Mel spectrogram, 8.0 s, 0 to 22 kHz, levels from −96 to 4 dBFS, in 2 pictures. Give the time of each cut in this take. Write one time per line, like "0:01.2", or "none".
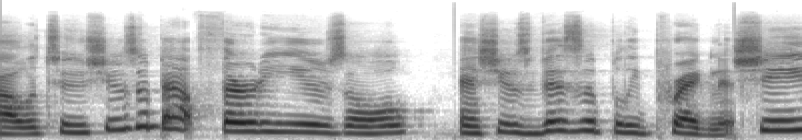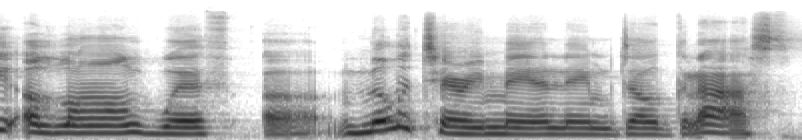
0:02.1
0:03.7

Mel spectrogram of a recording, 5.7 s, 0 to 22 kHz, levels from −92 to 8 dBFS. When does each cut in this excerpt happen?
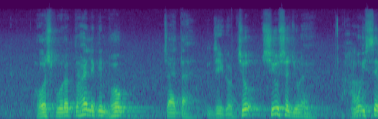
0:03.5

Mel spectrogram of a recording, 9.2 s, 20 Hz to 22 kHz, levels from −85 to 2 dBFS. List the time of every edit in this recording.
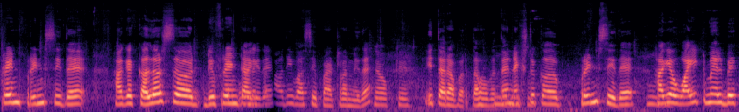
0:03.6

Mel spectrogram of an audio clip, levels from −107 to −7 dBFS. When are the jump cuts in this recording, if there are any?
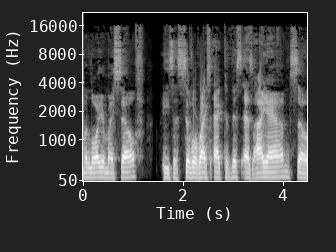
0:01.5

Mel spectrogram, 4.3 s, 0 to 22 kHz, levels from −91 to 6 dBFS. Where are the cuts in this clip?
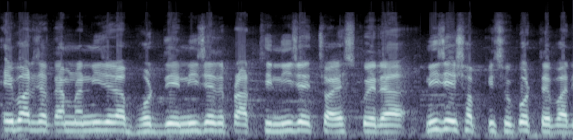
0:03.1

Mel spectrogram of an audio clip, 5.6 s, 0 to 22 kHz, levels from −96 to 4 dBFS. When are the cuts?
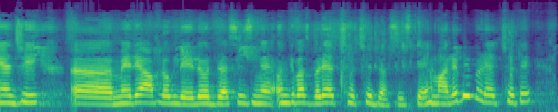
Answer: none

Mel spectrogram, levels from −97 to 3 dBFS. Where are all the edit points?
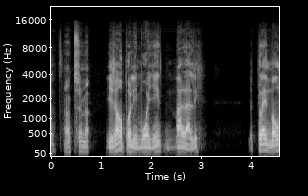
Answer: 0:01.0

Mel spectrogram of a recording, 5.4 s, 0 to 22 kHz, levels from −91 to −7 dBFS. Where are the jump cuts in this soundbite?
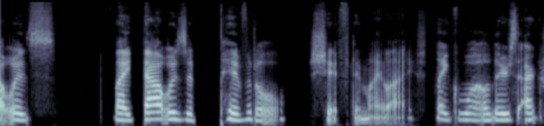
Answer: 0:04.2

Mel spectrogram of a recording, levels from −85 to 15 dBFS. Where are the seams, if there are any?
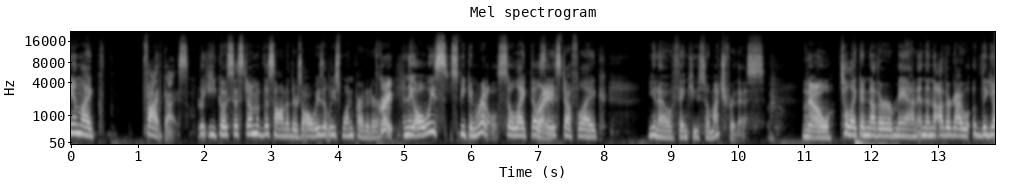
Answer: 0:01.8
0:04.9

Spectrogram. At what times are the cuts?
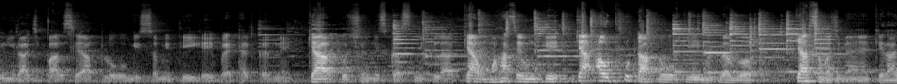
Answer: none

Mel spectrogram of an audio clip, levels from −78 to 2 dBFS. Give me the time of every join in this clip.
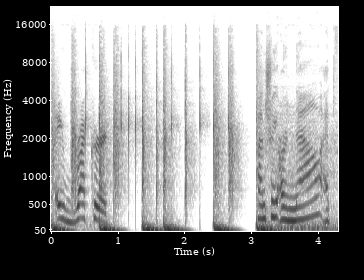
none

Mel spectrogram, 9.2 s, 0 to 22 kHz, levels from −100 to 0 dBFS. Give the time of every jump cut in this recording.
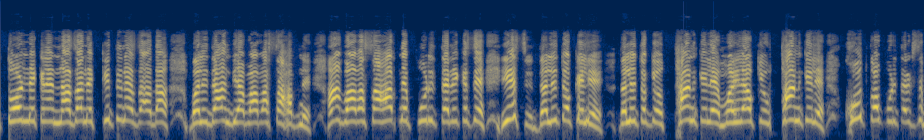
none

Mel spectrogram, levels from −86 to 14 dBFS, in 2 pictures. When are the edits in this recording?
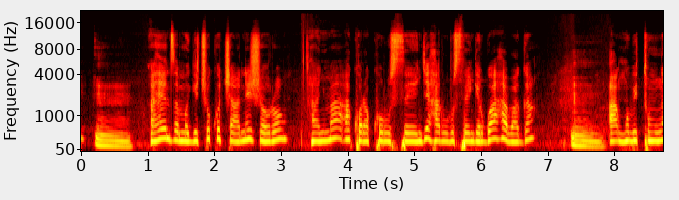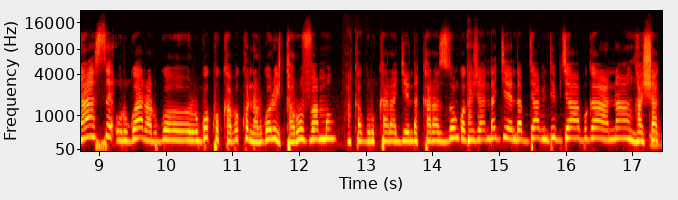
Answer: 0:03.2
0:12.7
0:14.5

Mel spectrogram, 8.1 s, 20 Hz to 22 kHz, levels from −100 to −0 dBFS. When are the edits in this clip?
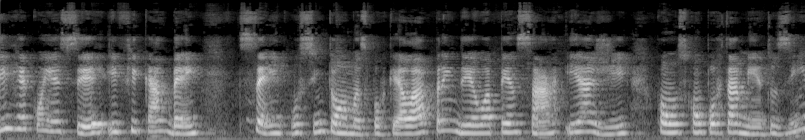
none

